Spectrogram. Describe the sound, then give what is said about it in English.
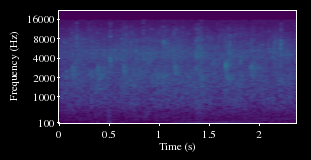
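Faint applause from the audience at Christian Life Center church in Dayton, Ohio, a steady, dense patter of many hands clapping at once that holds at an even, soft level for the whole couple of seconds, with no voices. “Yeah, can we give God a round of applause for that?”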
